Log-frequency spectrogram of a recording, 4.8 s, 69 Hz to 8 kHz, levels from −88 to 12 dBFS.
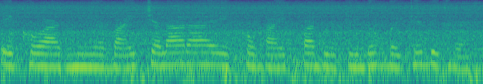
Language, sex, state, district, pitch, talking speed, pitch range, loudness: Hindi, female, Bihar, Vaishali, 190 Hz, 210 wpm, 180-200 Hz, -14 LUFS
